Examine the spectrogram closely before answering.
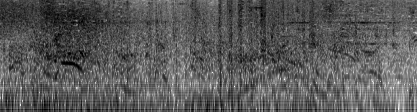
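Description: Rocks burst and crash apart.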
